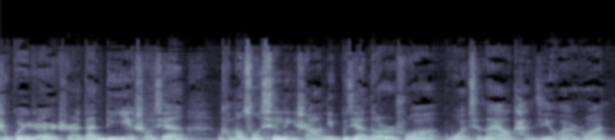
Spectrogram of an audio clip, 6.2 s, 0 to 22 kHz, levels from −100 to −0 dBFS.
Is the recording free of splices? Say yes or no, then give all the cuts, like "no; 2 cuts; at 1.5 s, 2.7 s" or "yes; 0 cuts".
no; 2 cuts; at 2.2 s, 4.4 s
